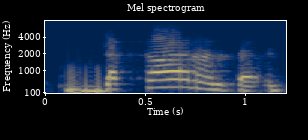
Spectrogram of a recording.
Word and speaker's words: दकारान्तः: No, it's not correct. It is dakaranta. How do you pronounce THE?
